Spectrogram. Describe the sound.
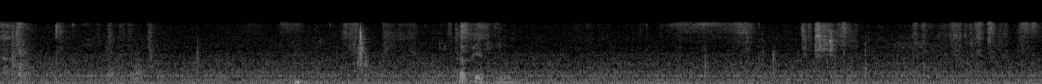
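Pens scratch across paper ballot cards during a secret vote at an annual general meeting. The faint, steady writing sits under a low bed of room noise, with a few soft clicks and a quiet murmur of voices.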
